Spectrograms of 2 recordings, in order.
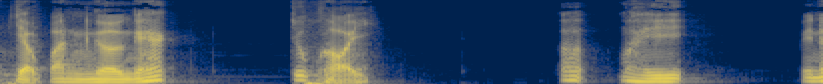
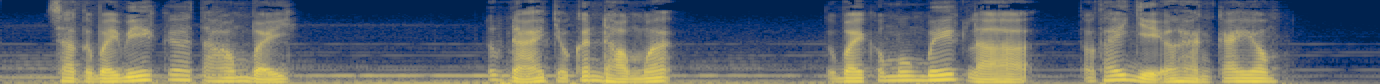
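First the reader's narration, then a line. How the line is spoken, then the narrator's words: Smiling speech. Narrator (Vietnamese): Dung đi phía trước, nghe câu nói của Trúc thì mỉm cười lên tiếng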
